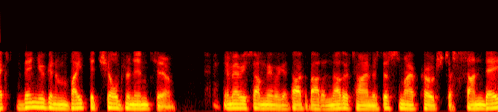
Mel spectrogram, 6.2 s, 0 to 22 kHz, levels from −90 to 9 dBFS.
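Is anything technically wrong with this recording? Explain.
Yes. Just after "invite the children into", AMR comfort noise replaces the real background from 2.34 to 2.56 s, again at 2.64 s, and from 2.76 to 2.80 s. The phone judged the line silent and stopped sending speech frames, so the receiver filled the gaps with smooth synthetic noise. It switches in and out rather than going dead, which sets it apart from a plain dropout. The narrowband AMR coding underneath is consistent with its 12.2 kbps mode.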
